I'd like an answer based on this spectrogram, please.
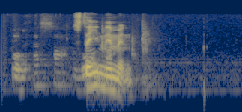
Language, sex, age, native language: Icelandic, male, 18-19, Icelandic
